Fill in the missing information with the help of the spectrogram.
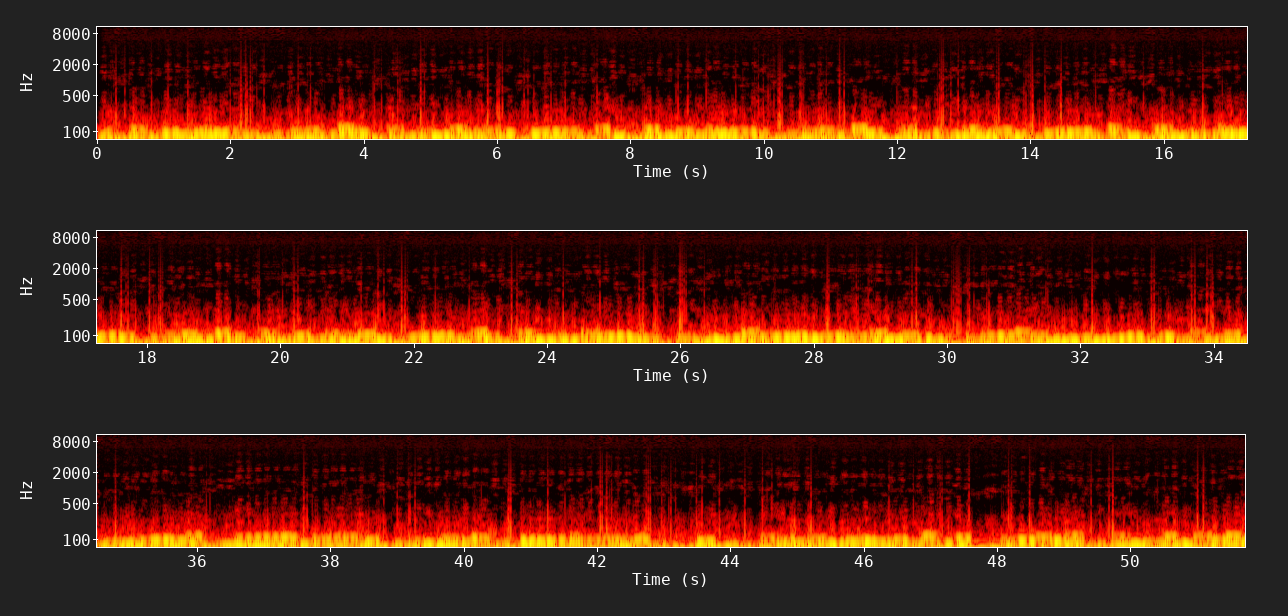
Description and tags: low frequency layer
Base layer for sound fx compositions for space, deep sea, volcanoes, and so on.
low-frequency, underwater, solar-system, space, volcano, sea-ground, planet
